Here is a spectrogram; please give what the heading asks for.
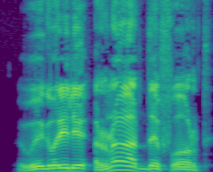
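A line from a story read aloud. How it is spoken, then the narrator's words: Laughing objection. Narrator (Russian): смеясь возразил Хэм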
